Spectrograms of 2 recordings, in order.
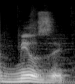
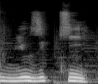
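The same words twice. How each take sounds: First: The word ends on the consonant, no extra vowel. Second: An extra vowel sound follows the final consonant. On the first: The speaker calls it right. "o certo é music" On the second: The speaker calls it wrong. "o fato dela ter falado music"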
